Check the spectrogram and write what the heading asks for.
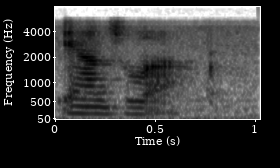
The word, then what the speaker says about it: Angela: on a little secret the American way Angela that is how you pronounce my name so do you think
